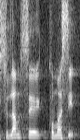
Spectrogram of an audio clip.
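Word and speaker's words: Saleumxay Kommasith: Sulamse Komasit. Did I pronounce that right?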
